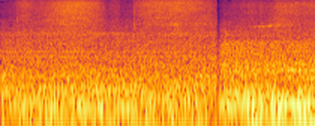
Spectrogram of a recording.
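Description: Hands rubbing and handling printed cotton fabric, a soft rustling. A low steady hum sets in about one and a half seconds in.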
